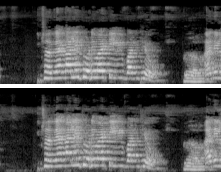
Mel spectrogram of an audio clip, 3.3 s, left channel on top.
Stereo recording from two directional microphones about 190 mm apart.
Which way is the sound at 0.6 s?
25° left (ahead or behind).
